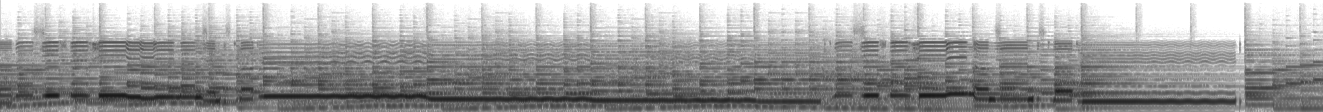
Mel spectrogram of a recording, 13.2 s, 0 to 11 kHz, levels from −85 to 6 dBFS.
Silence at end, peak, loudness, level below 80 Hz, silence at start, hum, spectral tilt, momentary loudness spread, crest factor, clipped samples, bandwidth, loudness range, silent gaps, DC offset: 0 s; 0 dBFS; -12 LUFS; -36 dBFS; 0 s; none; -7.5 dB/octave; 7 LU; 12 dB; under 0.1%; 6 kHz; 3 LU; none; 0.3%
